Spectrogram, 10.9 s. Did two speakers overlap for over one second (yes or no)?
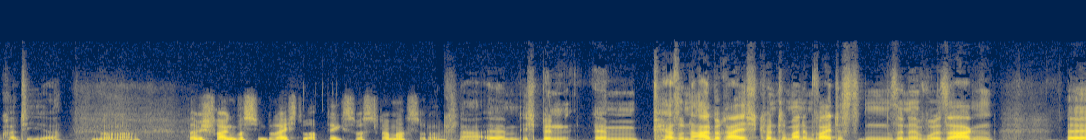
no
